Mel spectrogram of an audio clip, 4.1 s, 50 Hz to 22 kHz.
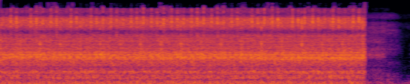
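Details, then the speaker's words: Mercedes AMG SUV with M156 engine, idling, front cover off, after new power steering reservoir, idler pulley, fluid flush and Lucas additive: steady piercing high-pitched whine, seemingly from the cam gear area or steering pump, barely heard when driving. "it generally sounds like it's coming, like I said, from the cam gear, which is kind of weird, kind of odd, and it's a weird kind of high-pitched noise, and you don't really hear it when you're driving around."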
